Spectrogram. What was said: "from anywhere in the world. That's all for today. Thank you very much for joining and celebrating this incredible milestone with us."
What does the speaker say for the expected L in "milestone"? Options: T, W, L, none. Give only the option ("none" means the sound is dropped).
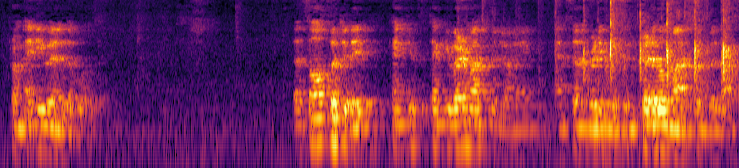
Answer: none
